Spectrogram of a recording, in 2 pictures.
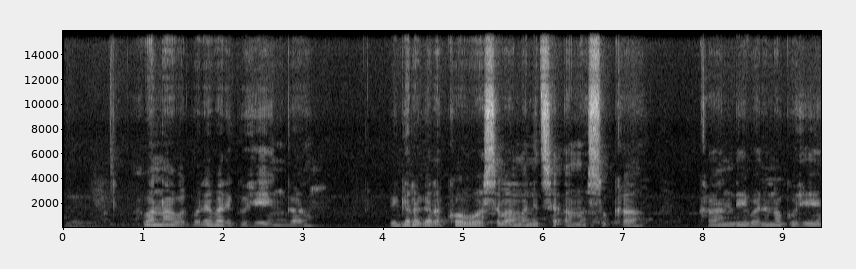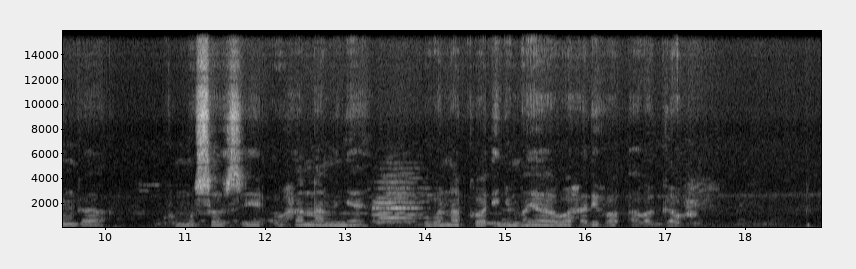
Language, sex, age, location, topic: Kinyarwanda, male, 36-49, Musanze, agriculture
